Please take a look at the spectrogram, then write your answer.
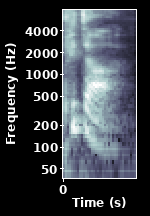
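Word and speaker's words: पित्त: Die korrekte Aussprache wäre Vata, Kapha und Pitta. Aber ja, ich nenne sie einfach weiter Vata, Kapha und Pitta, weil es mir einfach angenehmer über die Lippen geht und an der Bedeutung an sich ja nichts ändert.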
